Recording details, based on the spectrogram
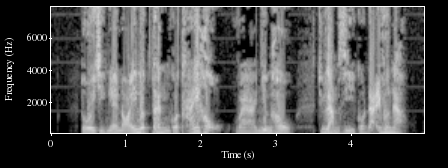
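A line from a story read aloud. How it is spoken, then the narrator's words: Loud arguing voice. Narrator (Vietnamese): Phạm Thư còn đang lớn tiếng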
